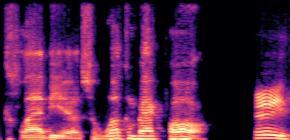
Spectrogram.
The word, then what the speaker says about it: Klaviyo: about a product called Klaviyo. So welcome back, Paul. Hey, thanks, Rob. And it's Klaviyo, not Klaviyo. It's an easy mistake to make.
